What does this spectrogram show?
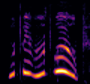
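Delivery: high, loud celebratory whoops; gleeful little victory chant; excited whoop. Real, not acted. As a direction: cheer it like a win. Celebrating TikTok views.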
